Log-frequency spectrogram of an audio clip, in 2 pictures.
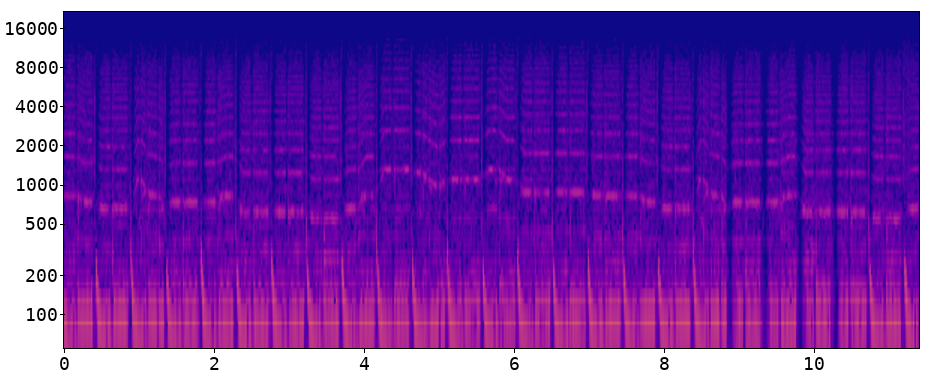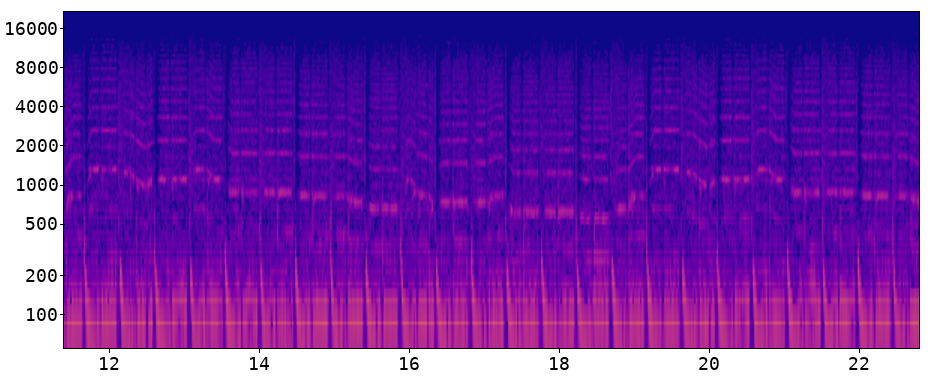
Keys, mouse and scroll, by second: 0.4-1.7 scroll up 1, 1.7 click, 2.6 Tab, 4.3 drag, 5.3 drag, 5.9 click, 6.7 click, 7.5 click, 8.4-11.3 drag, 14.6 l, 16.3 Tab, 16.9 scroll down 2, 18.0 click, 21.8 scroll down 1.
